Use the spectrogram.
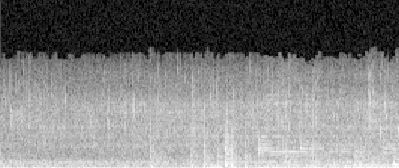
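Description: Southern fried chicken pieces frying in hot oil, a steady quiet sizzle and crackle with occasional pops and soft handling noises, heard alone.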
